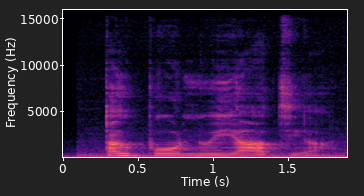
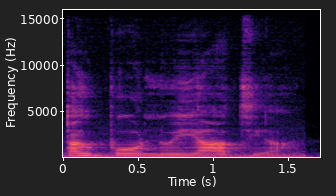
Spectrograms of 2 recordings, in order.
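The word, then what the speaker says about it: Taupō-nui-a-Tia: 여기서 다시 한번 아까 그 마오리 아주머니의 발음으로 타우포의 제대로 된 이름을 한번 들어보시죠. Taupo nuiatia. Taupo nuiatia.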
